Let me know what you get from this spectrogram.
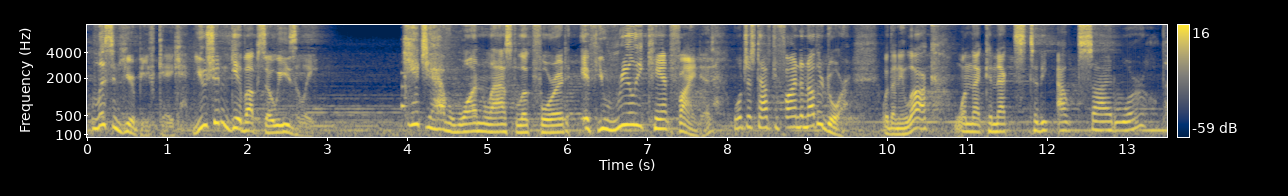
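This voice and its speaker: An actor playing a brash, big-hearted young gang boss in an anime video game, slangy and bombastic. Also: male voice, on the high side, huge pitch swings, measured pace. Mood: boisterous, determined. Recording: echoing long reverb, music behind.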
